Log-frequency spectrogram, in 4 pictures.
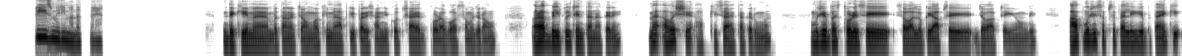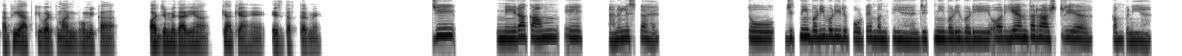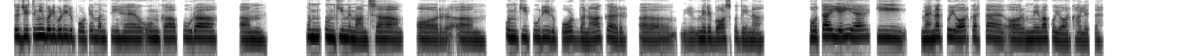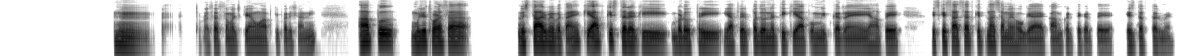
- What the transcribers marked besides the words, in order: in English: "प्लीज़"; in English: "एनालिस्ट"; in English: "बॉस"
- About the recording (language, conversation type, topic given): Hindi, advice, बॉस से तनख्वाह या पदोन्नति पर बात कैसे करें?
